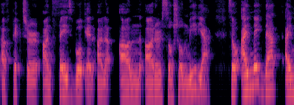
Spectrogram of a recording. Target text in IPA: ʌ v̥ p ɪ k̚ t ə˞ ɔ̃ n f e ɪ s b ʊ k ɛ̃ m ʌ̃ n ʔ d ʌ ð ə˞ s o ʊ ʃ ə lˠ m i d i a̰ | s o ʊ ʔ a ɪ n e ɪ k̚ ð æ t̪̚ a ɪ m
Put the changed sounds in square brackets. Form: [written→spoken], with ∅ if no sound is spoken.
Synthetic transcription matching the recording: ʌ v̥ p ɪ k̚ [t→t͡ʃ] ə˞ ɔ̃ n f e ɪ s b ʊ k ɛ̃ [m→n] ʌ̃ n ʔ [d→n] ʌ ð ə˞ s o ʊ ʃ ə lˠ m i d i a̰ | s o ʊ ʔ a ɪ [n→m] e ɪ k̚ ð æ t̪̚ a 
